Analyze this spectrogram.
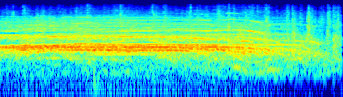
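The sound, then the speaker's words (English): An audience asked to make noise if they believe in the paranormal cheers and whoops loudly in a sustained burst of overlapping voices, with high shrill yells riding on top before the noise begins to fade near the end. “All right, so just curious, make some noise if you do believe in the paranormal.”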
